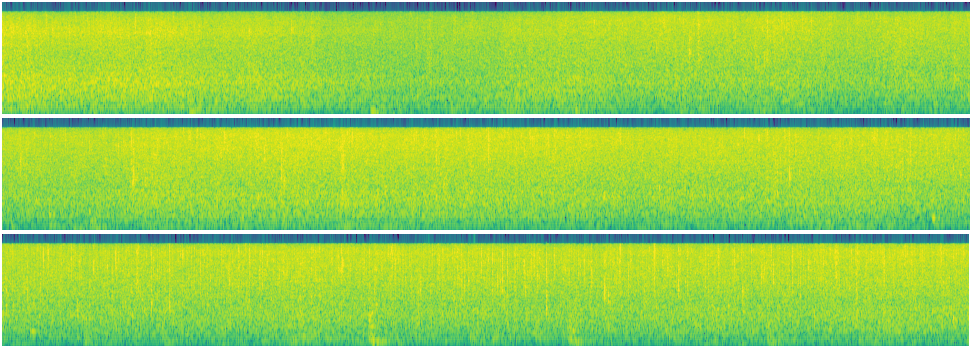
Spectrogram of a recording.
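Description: Heavy downpour from a wet-season weather front pouring onto a lake surface: a steady hiss of rain on water, with scattered sharper taps from drops landing close by.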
